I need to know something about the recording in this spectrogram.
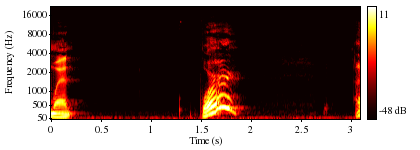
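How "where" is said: high, loud yelp of disbelief; incredulous. Retold or imitated. Lost lad to farmer, incredulous. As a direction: shoot the pitch right up, astonished. Stunned reply to farmer's directions.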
